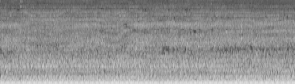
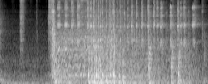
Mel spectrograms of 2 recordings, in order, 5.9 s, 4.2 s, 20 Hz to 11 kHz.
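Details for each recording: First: John Deere 4020 tractor running while spreading in the field: deep, steady diesel beat with even firing, no knocks or rattles. Normal running. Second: John Deere diesel tractor, not-so-cold start on a 78° day: brief cranking, then catches with an uneven, rough surge that takes a couple of seconds to settle; typical Deere hard starting. Cause not confirmed.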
